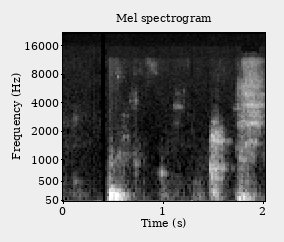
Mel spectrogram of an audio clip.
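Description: A woman's brief wordless vocal sounds between phrases of a sermon: a low hum-like sound about half a second in, then two short breathy sounds near the end.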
